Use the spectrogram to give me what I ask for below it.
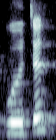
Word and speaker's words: would: Debemos también tener en cuenta la pronunciación del would, que lo hacemos sin la L.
